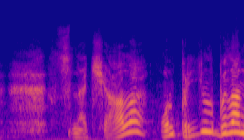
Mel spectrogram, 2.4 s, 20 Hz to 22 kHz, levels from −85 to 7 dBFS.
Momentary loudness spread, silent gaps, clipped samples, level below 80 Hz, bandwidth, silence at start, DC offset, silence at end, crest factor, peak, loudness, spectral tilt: 11 LU; none; under 0.1%; -60 dBFS; 9.2 kHz; 0.1 s; under 0.1%; 0 s; 18 dB; -6 dBFS; -26 LUFS; -7 dB/octave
